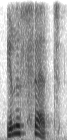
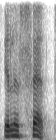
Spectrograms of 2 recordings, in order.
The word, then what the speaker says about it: Ilicet: The two books are, one, Ilicet, A Time to Begin Again. That is Ilicet, a time to begin again. Ilicet is spelled I-L-I-C-E-T. That's a Latin word, of course.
